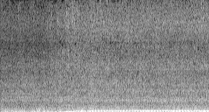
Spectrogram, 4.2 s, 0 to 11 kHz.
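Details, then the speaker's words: 1969 Pontiac Firebird with Holley Sniper EFI on a test drive of almost 10 miles after the bad injector was replaced; the engine pulls up cleanly under full acceleration with good air-fuel readings and no stumble, with road noise underneath. Normal running after repair. "so far so good seems to be running pretty good"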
